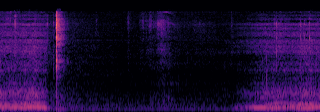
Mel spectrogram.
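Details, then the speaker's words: Low rattling snore on the in-breath, with a quiet pause between breaths and a brief click of handling, from an adult man sleeping in the background. "I apologize if you can hear my husband snoring in the background."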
